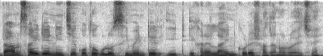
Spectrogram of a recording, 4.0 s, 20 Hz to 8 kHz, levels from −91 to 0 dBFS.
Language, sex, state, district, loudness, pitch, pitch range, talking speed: Bengali, male, West Bengal, Alipurduar, -16 LUFS, 145 Hz, 125-160 Hz, 165 wpm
